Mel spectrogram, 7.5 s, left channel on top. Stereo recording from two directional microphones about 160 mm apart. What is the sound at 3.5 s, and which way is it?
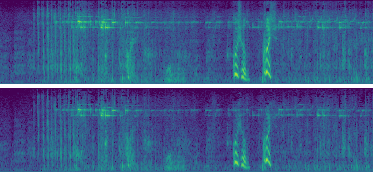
Dog, 20° left (ahead or behind).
